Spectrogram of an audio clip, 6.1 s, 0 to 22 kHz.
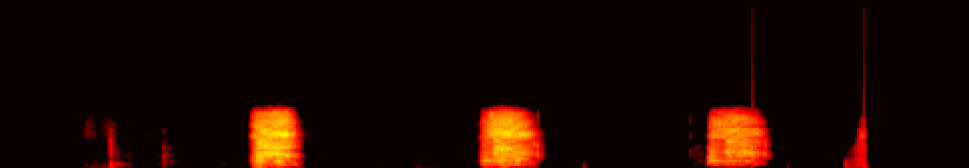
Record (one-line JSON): {"exhalation_length": "6.1 s", "exhalation_amplitude": 11584, "exhalation_signal_mean_std_ratio": 0.28, "survey_phase": "beta (2021-08-13 to 2022-03-07)", "age": "65+", "gender": "Female", "wearing_mask": "No", "symptom_runny_or_blocked_nose": true, "symptom_change_to_sense_of_smell_or_taste": true, "symptom_onset": "2 days", "smoker_status": "Never smoked", "respiratory_condition_asthma": false, "respiratory_condition_other": false, "recruitment_source": "Test and Trace", "submission_delay": "1 day", "covid_test_result": "Positive", "covid_test_method": "RT-qPCR", "covid_ct_value": 18.9, "covid_ct_gene": "N gene"}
